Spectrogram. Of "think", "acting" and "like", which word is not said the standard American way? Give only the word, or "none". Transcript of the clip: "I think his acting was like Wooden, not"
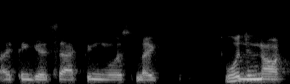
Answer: think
